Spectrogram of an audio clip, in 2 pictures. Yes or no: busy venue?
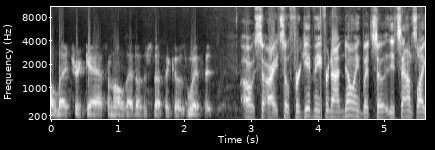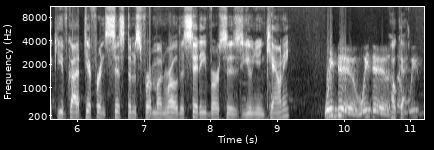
yes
